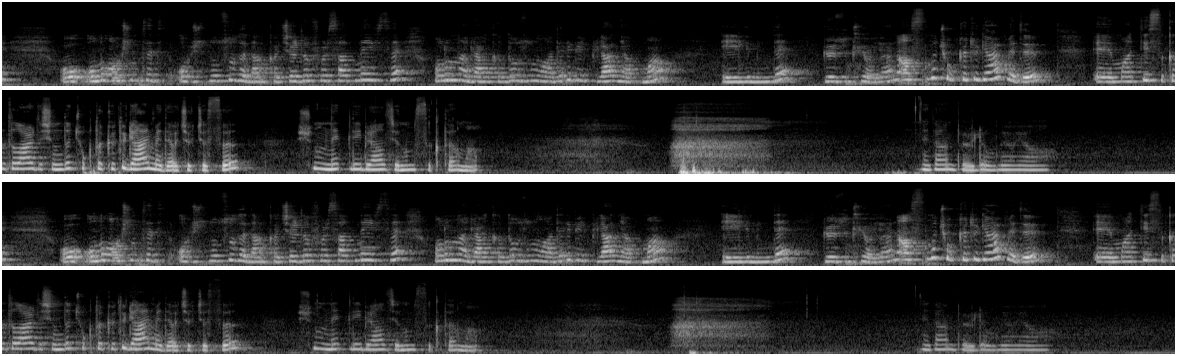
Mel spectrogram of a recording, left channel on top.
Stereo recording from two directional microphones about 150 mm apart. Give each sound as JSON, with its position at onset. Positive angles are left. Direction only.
{"t": 0.2, "sound": "a woman's voice", "side_deg": -10}
{"t": 10.1, "sound": "speech", "side_deg": 25}
{"t": 10.9, "sound": "a woman's voice", "side_deg": 35}
{"t": 18.4, "sound": "a sound", "side_deg": 60}
{"t": 20.8, "sound": "a woman's voice", "side_deg": 55}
